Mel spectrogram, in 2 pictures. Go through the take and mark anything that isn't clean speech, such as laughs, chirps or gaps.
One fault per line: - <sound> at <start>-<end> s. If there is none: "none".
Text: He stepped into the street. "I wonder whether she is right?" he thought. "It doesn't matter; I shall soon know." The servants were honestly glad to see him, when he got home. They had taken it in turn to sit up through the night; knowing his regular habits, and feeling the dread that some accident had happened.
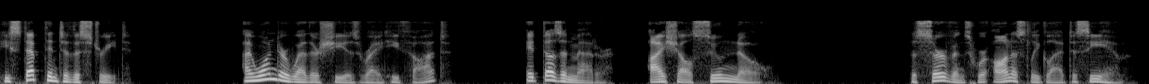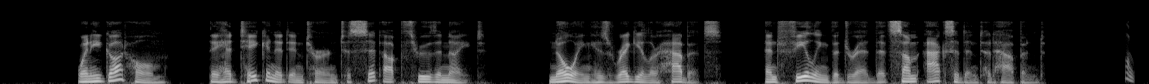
- chirp at 22.7-22.8 s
